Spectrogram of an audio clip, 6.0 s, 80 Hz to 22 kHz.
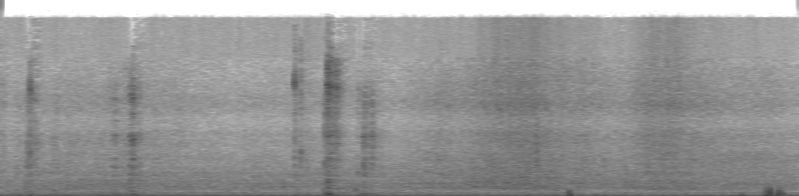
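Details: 2007 Audi S3 8P recently fitted with coilovers, driving over bumps: steady road rumble with dull irregular knocks from the left rear suspension; owner suspects top mounts.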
